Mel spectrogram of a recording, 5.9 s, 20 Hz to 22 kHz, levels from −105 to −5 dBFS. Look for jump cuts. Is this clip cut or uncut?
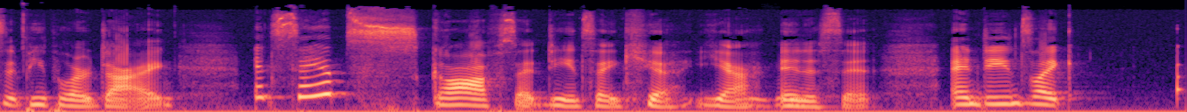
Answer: uncut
